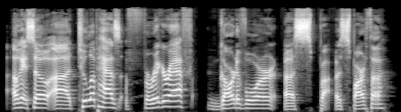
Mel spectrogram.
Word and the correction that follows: Espathra: How do we say this? – Espathra.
